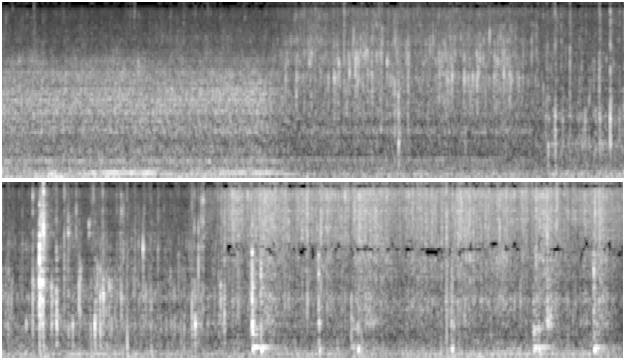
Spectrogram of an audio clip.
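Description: Food frying in hot oil in pans: a steady sizzle with scattered sharp pops and clicks, growing louder about two-thirds of the way through. Near the end a wooden spatula scrapes and taps against the pan while fried rice is stirred.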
